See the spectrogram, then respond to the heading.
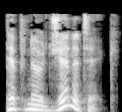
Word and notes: hypnogenetic: British English

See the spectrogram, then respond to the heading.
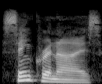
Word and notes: synchronize: American English

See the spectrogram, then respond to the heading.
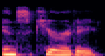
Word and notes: insecurity: British English

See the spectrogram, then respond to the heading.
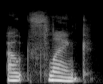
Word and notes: outflank: American English

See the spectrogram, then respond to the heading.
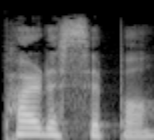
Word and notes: participle: American English

